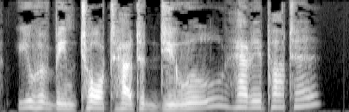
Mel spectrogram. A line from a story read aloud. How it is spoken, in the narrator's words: said Voldemort softly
